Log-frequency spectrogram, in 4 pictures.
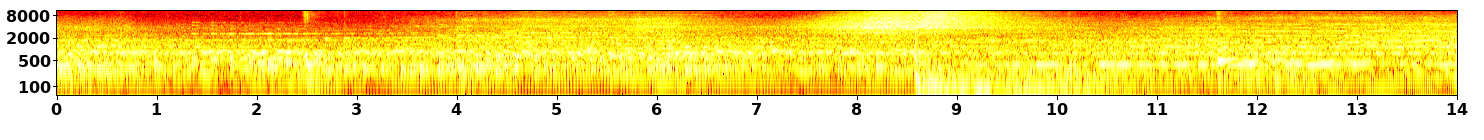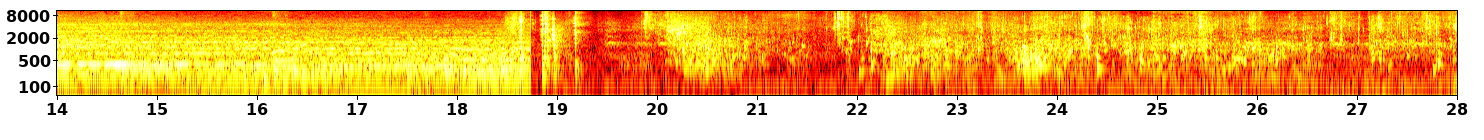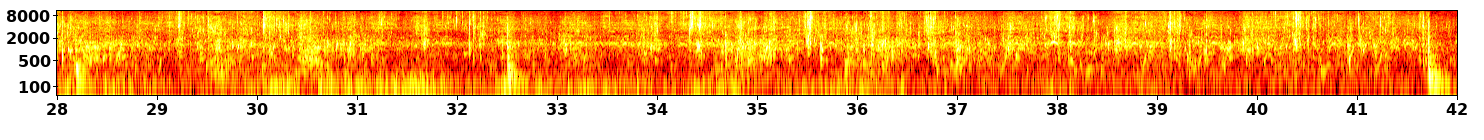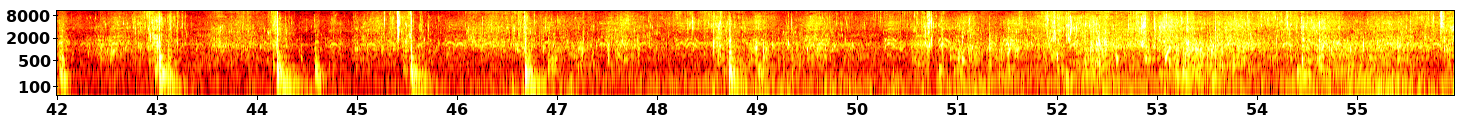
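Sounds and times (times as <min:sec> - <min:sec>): water splashing and dripping: 0:03.7 - 0:55.9
paddle strokes in water: 0:04.2 - 0:55.9
wind rumble on microphone: 0:29.9 - 0:36.6.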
